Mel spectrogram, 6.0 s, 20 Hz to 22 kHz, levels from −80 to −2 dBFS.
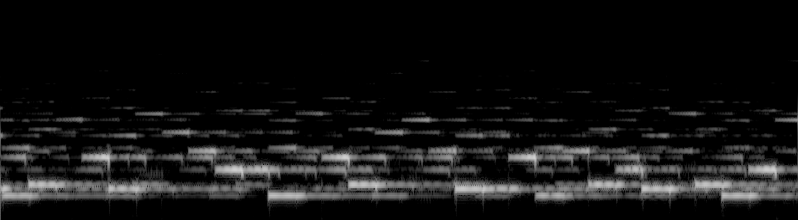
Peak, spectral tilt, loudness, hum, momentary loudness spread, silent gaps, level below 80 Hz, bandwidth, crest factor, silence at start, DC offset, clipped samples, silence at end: -14 dBFS; -2 dB/octave; -27 LUFS; none; 7 LU; none; under -90 dBFS; 4.4 kHz; 12 dB; 0 s; under 0.1%; under 0.1%; 0 s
